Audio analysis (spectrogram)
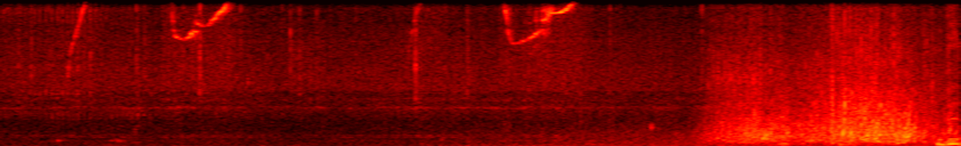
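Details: Bottlenose dolphin mother calling her calf, opening with her own signature whistle that identifies which dolphin is calling when unseen; several high, sharply rising and falling whistles over the first four seconds, followed by a loud rush of bubbling water.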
